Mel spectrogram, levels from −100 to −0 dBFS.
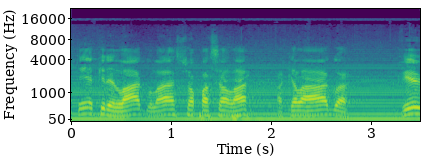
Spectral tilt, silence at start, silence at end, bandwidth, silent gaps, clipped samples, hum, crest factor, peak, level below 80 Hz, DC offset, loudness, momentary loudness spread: -6 dB/octave; 0 s; 0 s; 10 kHz; none; under 0.1%; none; 14 dB; 0 dBFS; -26 dBFS; under 0.1%; -15 LUFS; 9 LU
